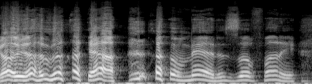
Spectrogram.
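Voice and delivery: loud, high, forced laughter; fake laughing along. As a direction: pretend to be cracking up.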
